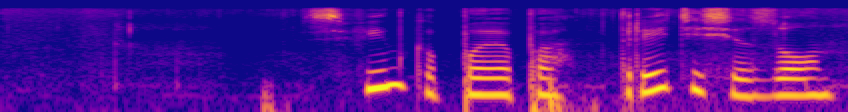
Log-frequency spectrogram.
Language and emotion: Russian, neutral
